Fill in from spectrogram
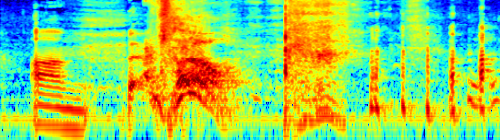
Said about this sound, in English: Bless you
